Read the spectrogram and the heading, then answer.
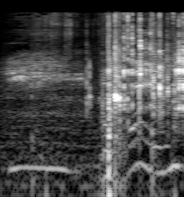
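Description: A phone drops and clatters onto a hard surface while hair products are being applied, a sharp knock followed by a few quick rattling bounces, over a steady low hum.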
